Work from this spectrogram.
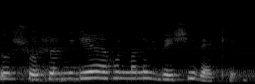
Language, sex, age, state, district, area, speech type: Bengali, female, 18-30, West Bengal, Uttar Dinajpur, urban, spontaneous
